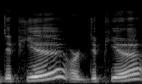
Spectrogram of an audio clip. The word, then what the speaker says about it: Dupieux: We got the teaser for Rubber, which was written and directed by French filmmaker Quentin Dupieux, I think is how you pronounce it.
